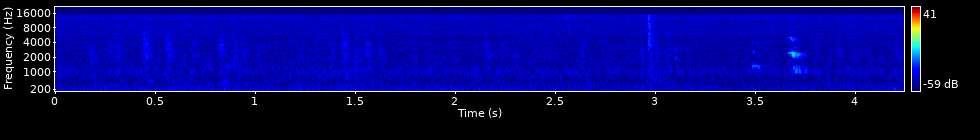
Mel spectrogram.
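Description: Felt-tip marker writing on a whiteboard: faint strokes, with a few short squeaks of the tip near the end, over a steady low hum.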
